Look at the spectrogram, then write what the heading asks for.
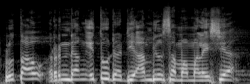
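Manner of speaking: ordinary talk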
